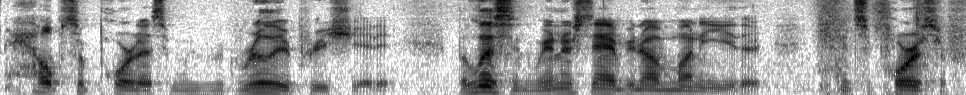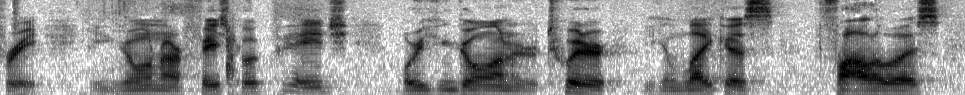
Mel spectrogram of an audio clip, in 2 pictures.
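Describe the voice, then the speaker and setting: Man, informal talk show host, rambling delivery, online call, slight rumbly noise behind. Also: lively intonation, fast talker, few pauses, fairly bright tone. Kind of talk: casual hosting and panel chat. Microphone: online group call. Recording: noisy, low background rumble.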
